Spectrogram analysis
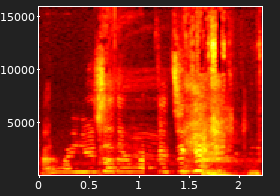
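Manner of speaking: high-pitched, playful self-mockery; comic high voice of someone who forgot; mock cluelessness. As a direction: pitch it way up as if baffled. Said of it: "I'm just like".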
